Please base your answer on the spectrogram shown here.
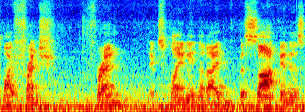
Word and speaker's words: Besançon: That's my French friend explaining that Besançon is not the way you pronounce Besançon.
